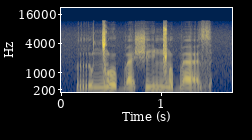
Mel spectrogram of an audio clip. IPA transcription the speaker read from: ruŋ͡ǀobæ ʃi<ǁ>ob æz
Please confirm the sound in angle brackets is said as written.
no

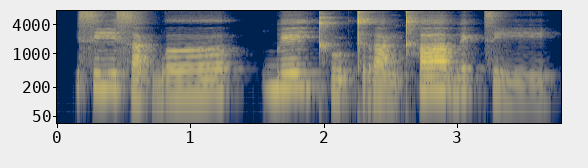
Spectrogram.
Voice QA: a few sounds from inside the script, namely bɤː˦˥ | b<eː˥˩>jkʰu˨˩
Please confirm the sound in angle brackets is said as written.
yes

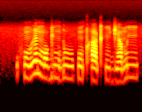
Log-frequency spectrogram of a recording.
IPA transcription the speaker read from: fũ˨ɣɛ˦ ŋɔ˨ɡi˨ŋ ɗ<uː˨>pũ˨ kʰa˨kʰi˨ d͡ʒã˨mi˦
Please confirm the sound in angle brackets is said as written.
yes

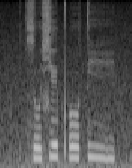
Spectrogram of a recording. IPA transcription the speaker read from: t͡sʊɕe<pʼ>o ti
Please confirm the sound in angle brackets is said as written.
yes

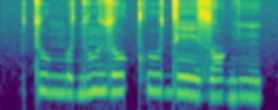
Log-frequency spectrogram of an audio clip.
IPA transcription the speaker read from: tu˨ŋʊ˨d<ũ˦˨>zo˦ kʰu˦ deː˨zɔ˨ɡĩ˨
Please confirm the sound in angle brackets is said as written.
yes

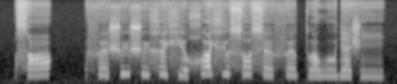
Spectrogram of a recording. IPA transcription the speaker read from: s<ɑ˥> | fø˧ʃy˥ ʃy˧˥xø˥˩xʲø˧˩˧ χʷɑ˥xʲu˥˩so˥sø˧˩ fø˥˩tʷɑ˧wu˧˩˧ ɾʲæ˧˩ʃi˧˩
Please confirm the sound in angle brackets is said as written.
no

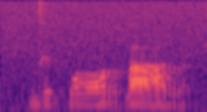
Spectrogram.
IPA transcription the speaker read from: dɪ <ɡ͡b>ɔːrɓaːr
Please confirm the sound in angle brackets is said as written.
yes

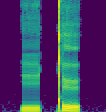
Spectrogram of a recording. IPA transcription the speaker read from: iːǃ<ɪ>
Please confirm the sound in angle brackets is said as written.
yes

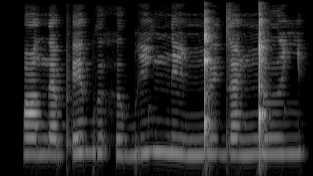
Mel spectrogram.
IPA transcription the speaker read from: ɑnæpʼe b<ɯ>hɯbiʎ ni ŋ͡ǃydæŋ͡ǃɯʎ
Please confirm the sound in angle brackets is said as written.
yes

